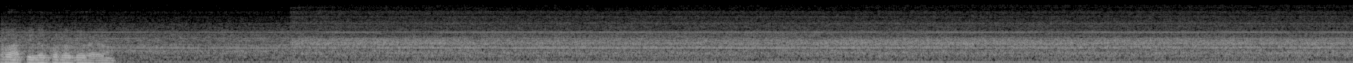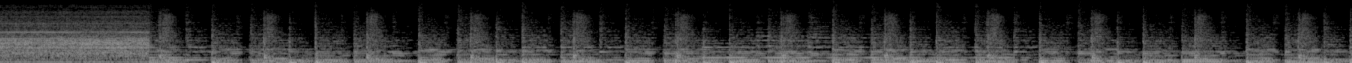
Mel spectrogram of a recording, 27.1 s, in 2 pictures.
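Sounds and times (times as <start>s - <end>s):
music: 0.0s - 1.2s, 15.0s - 27.0s
laser cooling fan whirring: 0.0s - 15.0s.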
